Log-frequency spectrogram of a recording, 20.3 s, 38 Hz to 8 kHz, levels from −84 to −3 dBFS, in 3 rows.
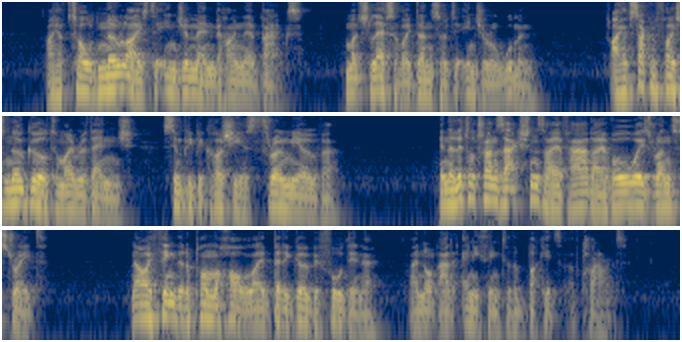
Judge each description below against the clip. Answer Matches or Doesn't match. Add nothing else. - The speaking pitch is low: Matches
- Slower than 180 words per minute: Doesn't match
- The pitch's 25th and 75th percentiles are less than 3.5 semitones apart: Doesn't match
